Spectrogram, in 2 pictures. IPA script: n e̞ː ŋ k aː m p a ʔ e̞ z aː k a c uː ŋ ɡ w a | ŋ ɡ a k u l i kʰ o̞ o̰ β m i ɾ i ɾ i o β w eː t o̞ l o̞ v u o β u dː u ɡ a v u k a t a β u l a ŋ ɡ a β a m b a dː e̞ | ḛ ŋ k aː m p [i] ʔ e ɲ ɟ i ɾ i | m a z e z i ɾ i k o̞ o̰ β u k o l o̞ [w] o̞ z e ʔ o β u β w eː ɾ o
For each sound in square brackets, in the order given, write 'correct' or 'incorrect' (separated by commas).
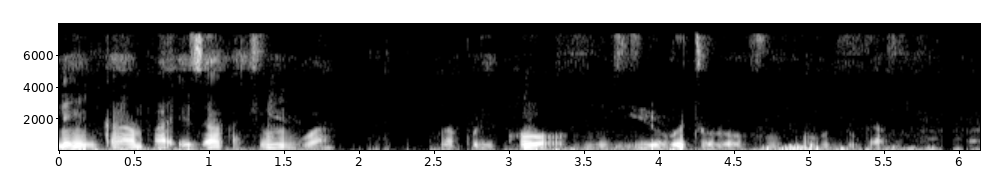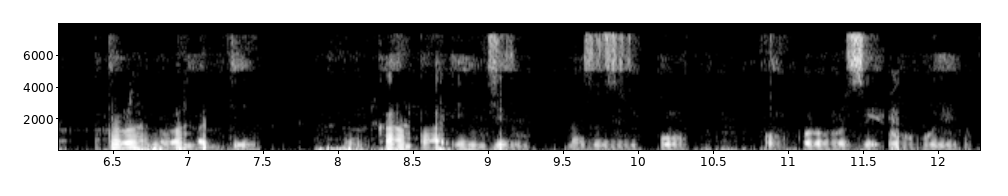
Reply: incorrect, incorrect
